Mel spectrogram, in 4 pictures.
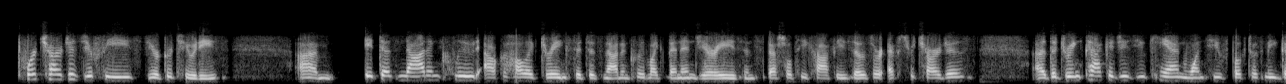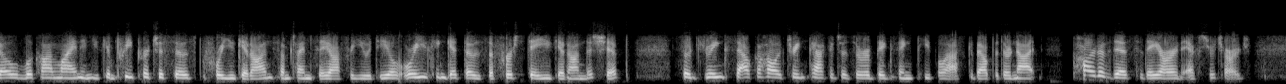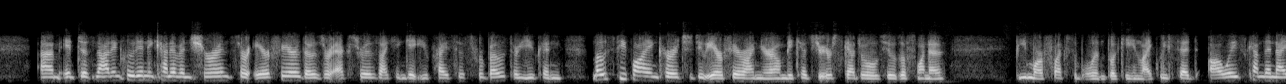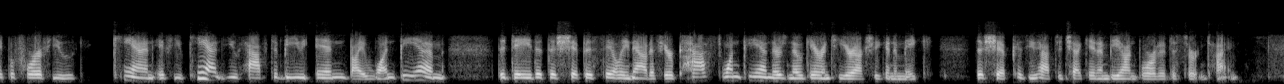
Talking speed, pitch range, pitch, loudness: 230 wpm, 145-180 Hz, 155 Hz, -16 LUFS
